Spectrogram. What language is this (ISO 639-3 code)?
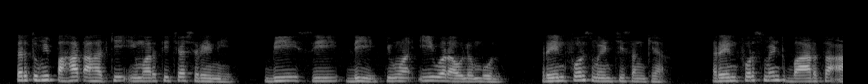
mar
